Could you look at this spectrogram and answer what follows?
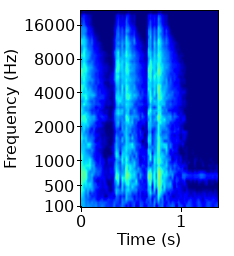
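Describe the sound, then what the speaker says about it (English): A DSLR camera fires twice in quick succession, each mirror flip and shutter release making a crisp, close mechanical clack-clack, followed by a brief quiet. "the mirror moves, of course, every time when you press the shutter"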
